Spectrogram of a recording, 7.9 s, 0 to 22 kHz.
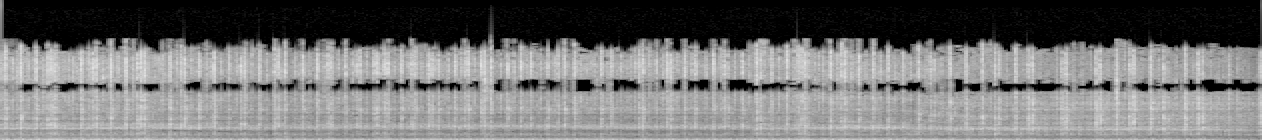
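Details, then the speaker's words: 1976 MGB with K04 turbo, intercooler, about 157 hp at 12 psi, running rough and lumpy like a tractor, pouring smoke after coolant reached the cylinders; head gasket blown again, not a turbo coolant line leak. "dude this sounds like a tractor it doesn't have the tractor turbo anymore pouring smoke out of here oh no yeah [Music] [Music] oh yeah bro head gasket is gone for the third fourth time"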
